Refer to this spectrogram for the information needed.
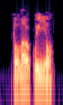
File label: "colloquial", English; adjectives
